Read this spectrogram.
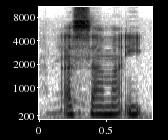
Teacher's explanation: al-nya tidak dibaca jelas karena di setelahnya adalah huruf idgham syamsiah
